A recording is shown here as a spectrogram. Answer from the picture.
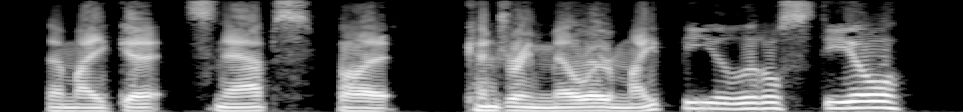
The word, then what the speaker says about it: Kendre Miller: Kendre Miller, that's how you say it, from the New Orleans Saints.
